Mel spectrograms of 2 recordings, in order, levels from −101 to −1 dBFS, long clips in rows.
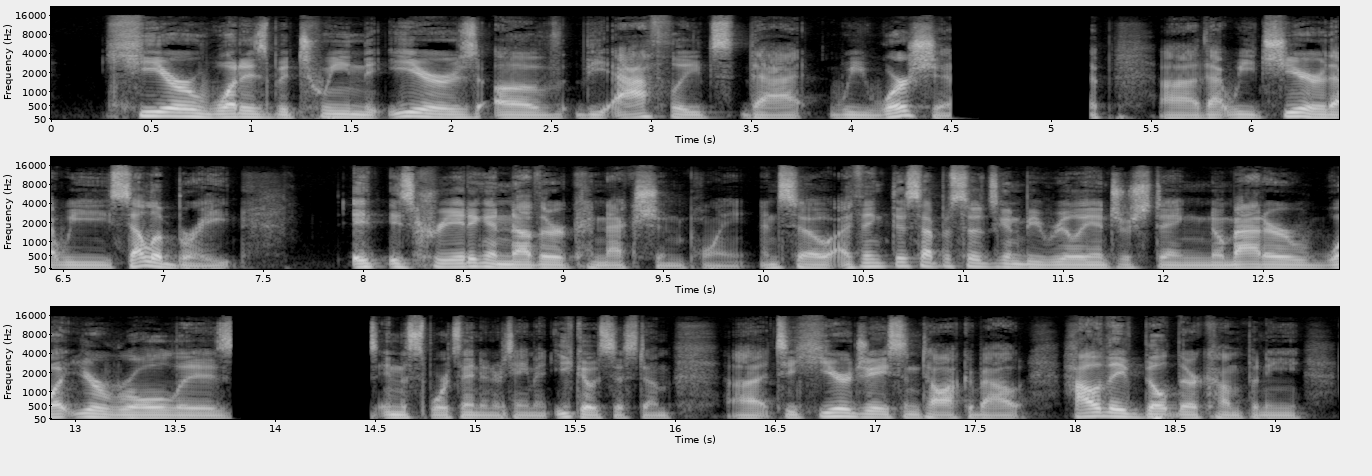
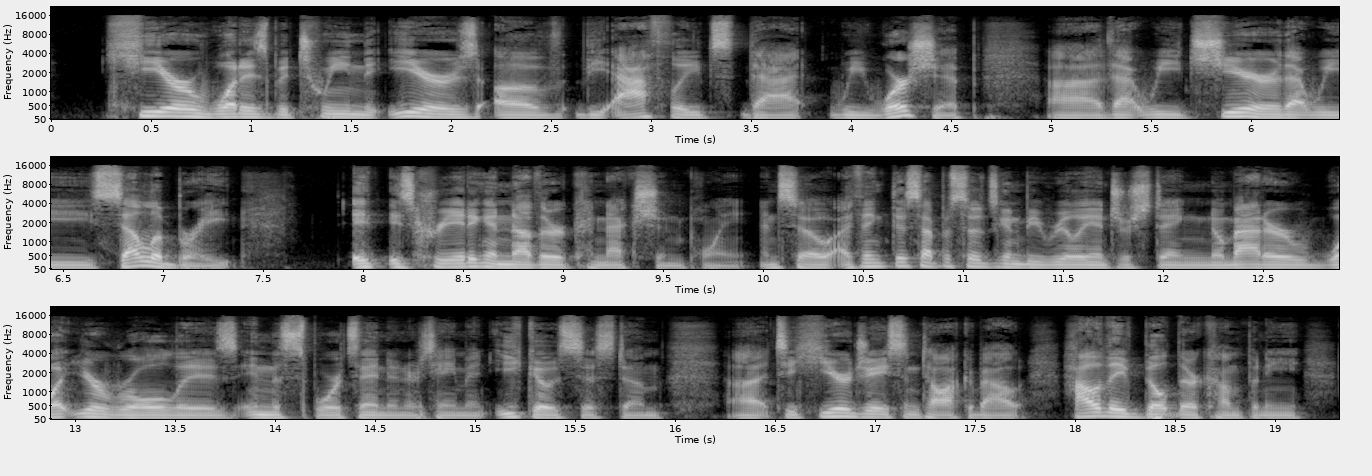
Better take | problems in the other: second | audio freezing; at 4.5 s for 0.5 s and at 14 s for 0.5 s

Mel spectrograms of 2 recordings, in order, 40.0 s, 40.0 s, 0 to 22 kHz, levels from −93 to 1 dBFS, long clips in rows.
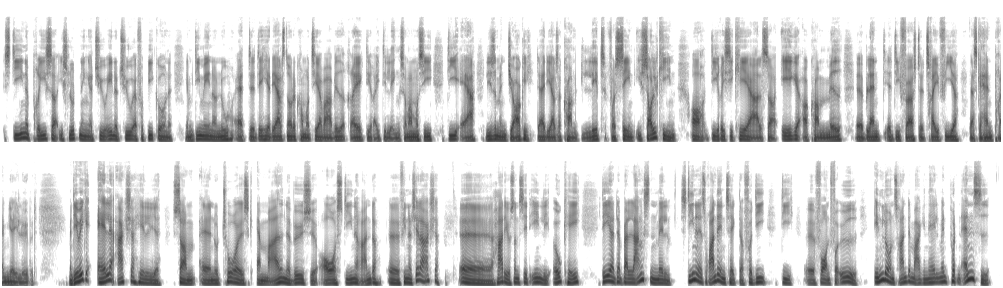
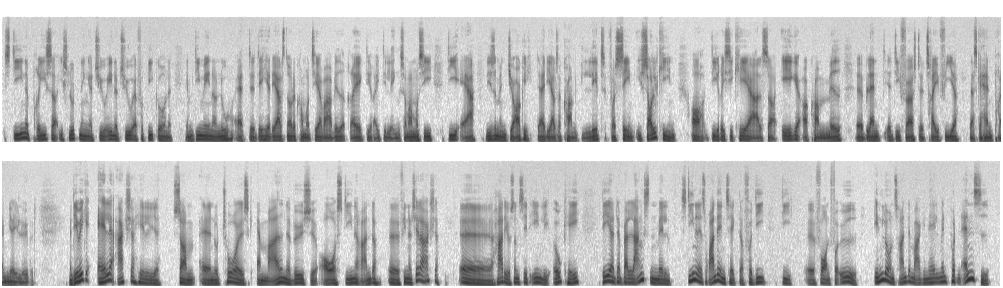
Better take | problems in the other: first | hiss; faint; throughout; 25 dB below the speech

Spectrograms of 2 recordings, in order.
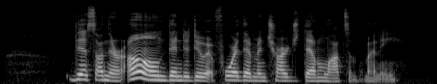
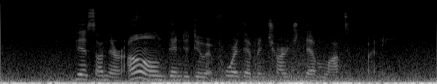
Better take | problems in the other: first | low rumble; loud; throughout; 8 dB below the speech

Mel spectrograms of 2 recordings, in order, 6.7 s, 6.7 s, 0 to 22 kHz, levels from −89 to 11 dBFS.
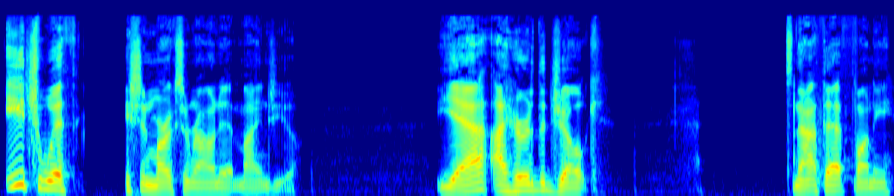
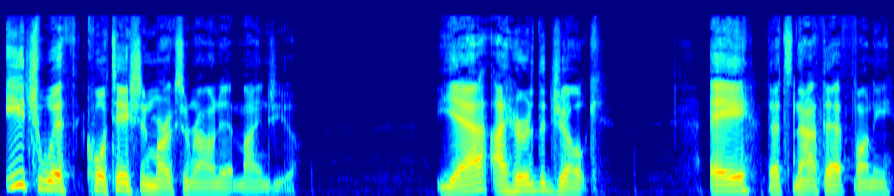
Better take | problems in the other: second | audio cutting out; at 0.5 s and at 5.5 s for 0.5 s

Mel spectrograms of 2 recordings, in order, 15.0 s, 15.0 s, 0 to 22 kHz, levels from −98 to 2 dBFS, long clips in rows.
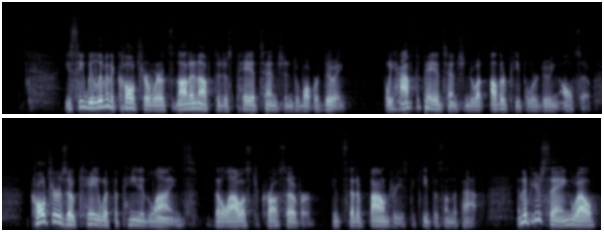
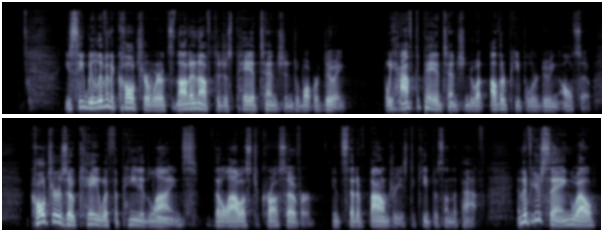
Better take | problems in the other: second | muffled; very; fading above 4 kHz

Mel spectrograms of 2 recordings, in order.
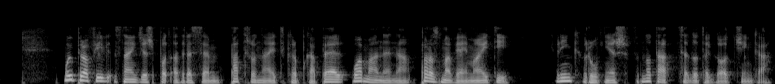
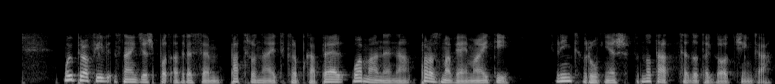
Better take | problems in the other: first | garbled, watery; badly; nothing above 4 kHz; slightly in the first

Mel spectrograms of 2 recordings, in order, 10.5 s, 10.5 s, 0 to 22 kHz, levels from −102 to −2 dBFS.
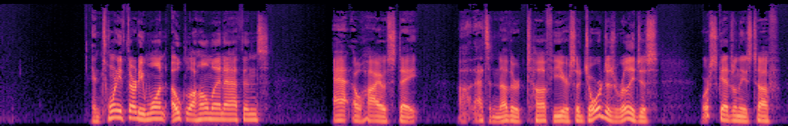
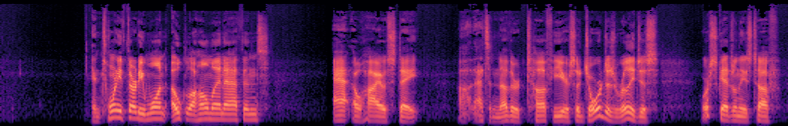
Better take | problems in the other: first | thin; somewhat; fading below 350 Hz

